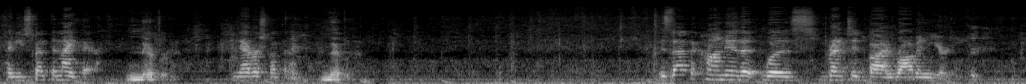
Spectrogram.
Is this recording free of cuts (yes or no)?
yes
